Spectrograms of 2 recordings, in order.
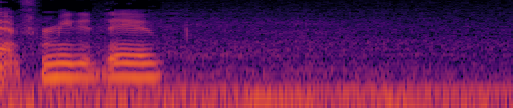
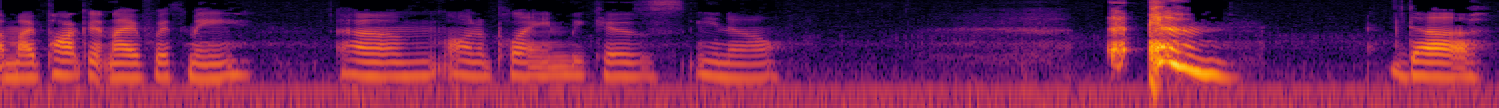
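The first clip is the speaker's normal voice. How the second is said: ordinary talk, nothing marked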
